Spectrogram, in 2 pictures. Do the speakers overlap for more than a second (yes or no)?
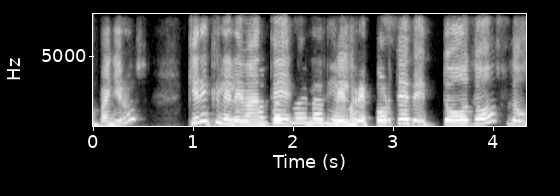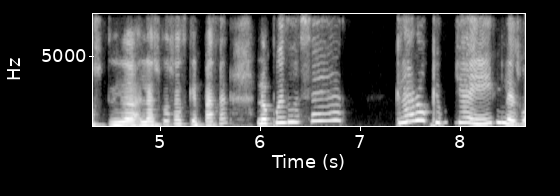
yes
